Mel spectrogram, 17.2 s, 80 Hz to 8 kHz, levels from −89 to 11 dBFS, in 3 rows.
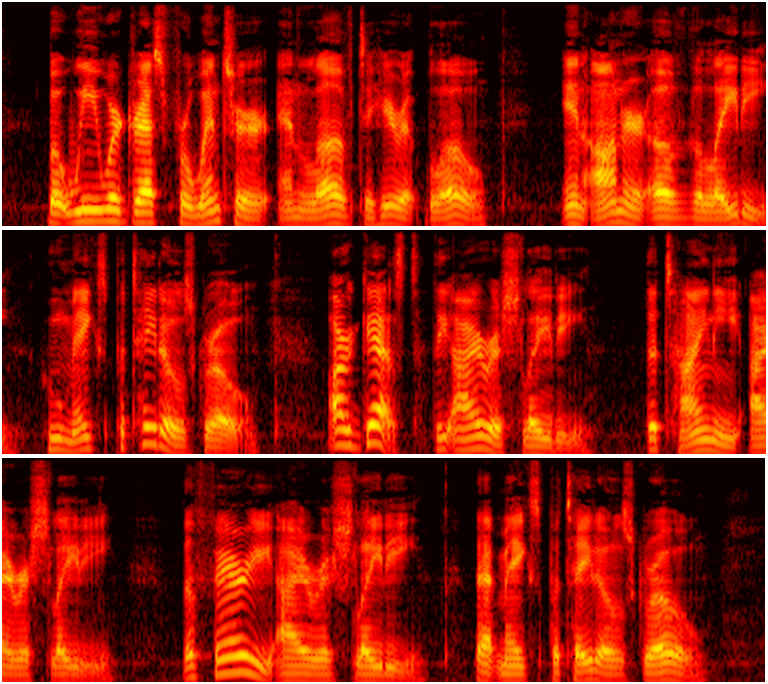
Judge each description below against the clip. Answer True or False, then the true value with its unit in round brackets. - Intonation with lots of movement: True (7.3 semitones)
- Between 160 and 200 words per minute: False (135 wpm)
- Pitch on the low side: True (110 Hz)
